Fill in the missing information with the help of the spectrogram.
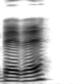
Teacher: O som da letra E em espanhol, como em bebê, é algo intermediário entre o som de E e o som de E do português. É uma vogal anterior média não arredondada.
